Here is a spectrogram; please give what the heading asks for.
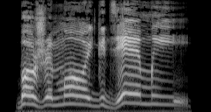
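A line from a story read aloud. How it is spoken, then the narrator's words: Moan. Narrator (Russian): простонал возле меня старший помощник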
